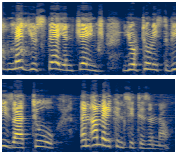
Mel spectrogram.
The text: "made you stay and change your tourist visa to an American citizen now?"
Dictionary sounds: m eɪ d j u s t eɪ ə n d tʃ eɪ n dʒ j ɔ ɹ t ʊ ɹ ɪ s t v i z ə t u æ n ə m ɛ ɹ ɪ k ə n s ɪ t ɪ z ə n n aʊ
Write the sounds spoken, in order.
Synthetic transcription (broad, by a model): m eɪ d j u s t eɪ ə n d tʃ eɪ n dʒ j ɔ ɹ t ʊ ɹ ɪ s t v i z ə t u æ n ə m ɛ ɹ ɪ k ə n s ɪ t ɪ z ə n n aʊ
